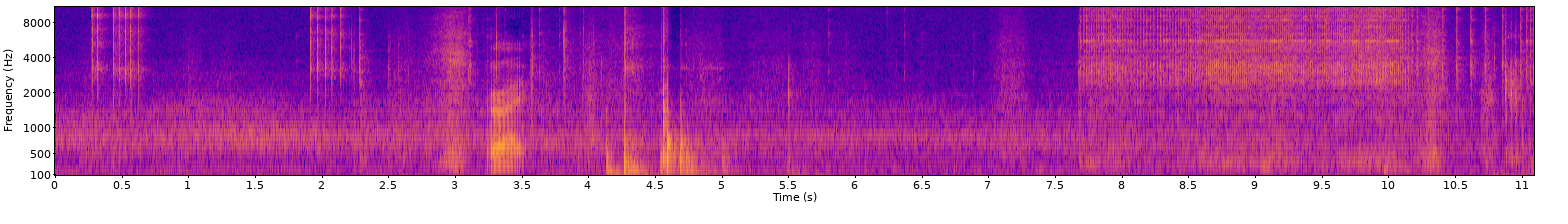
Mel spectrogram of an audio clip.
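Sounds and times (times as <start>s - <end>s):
bike chain and sprocket rattling: 0.2s - 0.8s, 1.8s - 6.4s, 7.6s - 11.0s
sharp metallic clicks: 0.3s - 0.8s, 1.8s - 2.5s.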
